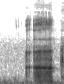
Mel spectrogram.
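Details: Belching after eating too fast and swallowing a lot of air, in a person who is already gassy: a brief, softer burp, then a single loud, voiced belch lasting about half a second.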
